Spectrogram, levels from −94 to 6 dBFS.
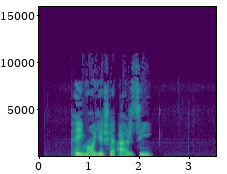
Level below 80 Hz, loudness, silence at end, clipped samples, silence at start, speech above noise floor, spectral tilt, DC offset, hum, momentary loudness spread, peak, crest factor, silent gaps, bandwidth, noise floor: -48 dBFS; -21 LUFS; 1.3 s; under 0.1%; 0.65 s; 53 dB; -6 dB/octave; under 0.1%; none; 6 LU; -2 dBFS; 22 dB; none; 10.5 kHz; -73 dBFS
